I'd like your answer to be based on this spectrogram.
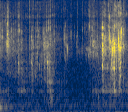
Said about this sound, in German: Das gute Münchner Wasser, das hier rauskommt. Und der Unterschied ist natürlich, wie du siehst, es ist eine Quelle. Sie hört nicht auf, sie versiegt nicht.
